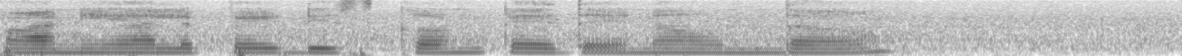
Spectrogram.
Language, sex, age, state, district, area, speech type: Telugu, female, 30-45, Telangana, Mancherial, rural, read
